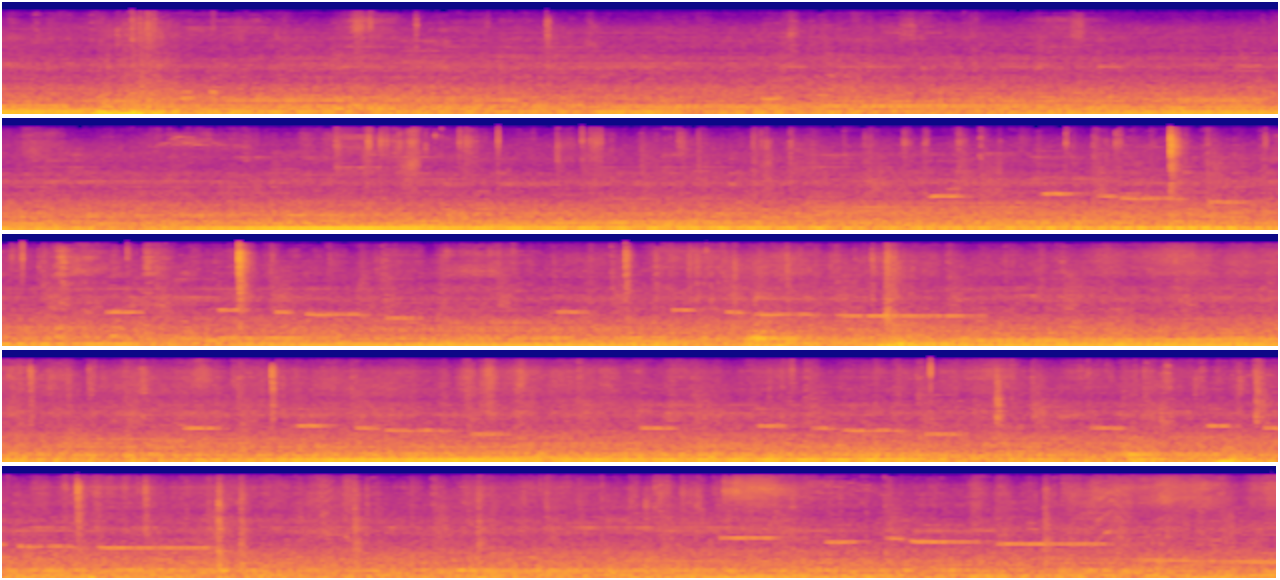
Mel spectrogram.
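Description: Coach engine and road rumble heard inside the moving bus cabin, a low drone that swells and eases a few times. Music with short falling melodic notes plays over it.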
